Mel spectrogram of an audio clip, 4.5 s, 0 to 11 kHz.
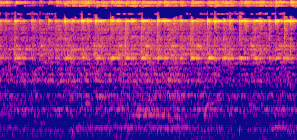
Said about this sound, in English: So we do this at 7 o'clock every night, and a lot of appreciative people on the streets of 80th and 79th come out and ring a bell or two. Clap.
